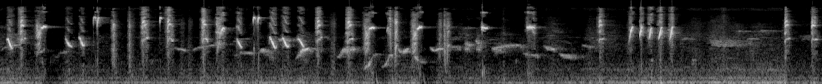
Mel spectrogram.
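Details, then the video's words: White-rumped shama, a champion-grade songbird, singing a choppy medley of crisp high clicks, sharp ticks and short whistled slurs, bursts of notes separated by brief gaps. "Materi sang juara || Murai batu Istimewa Gacor"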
